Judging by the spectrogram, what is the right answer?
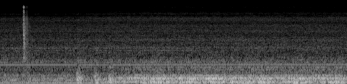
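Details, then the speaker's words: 2007 Heil gas furnace with three burners and a hot surface igniter, startup sequence: draft inducer runs, gas valve clicks, then a soft whoosh as the burners light and settle into a steady low roar with blue flames; normal burner ignition. "so the blower fan motor turns on there's the hot surface igniter see that there's the giraffe and do the vacuum switches closed the igniter turns on you'll hear a click from the gas valve and then it establishes a flame"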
